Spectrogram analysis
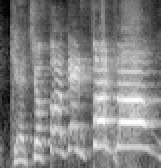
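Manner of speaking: huge high mock yell of an angry dad. Dad yelling at his kid outside, high mock yell.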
